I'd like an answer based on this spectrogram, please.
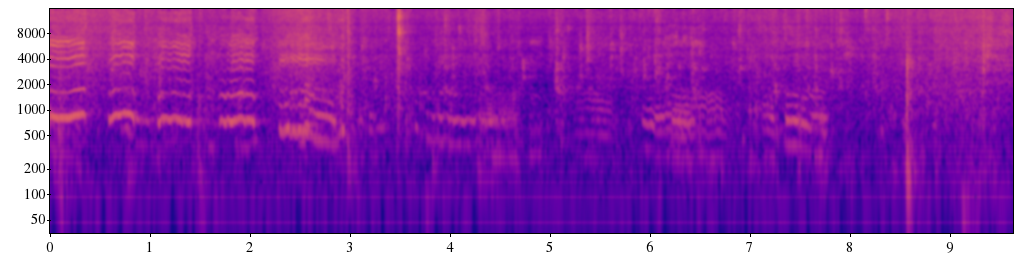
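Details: Twenty-eight-day-old Weimaraner puppies piled together for an after-breakfast nap produce thin, quavering whines and squeaks, several pups overlapping, with quieter murmurs and a brief knock near the end.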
